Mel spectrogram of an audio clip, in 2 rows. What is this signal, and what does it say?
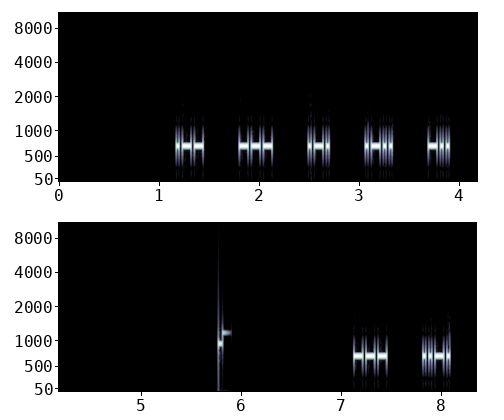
Morse code, heard as a keyed tone, about 40 wpm, spaced as for 19 wpm, 690 Hz. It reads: WORLD OF
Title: 4x Character Spacing - Top 200 Words - 40wpm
